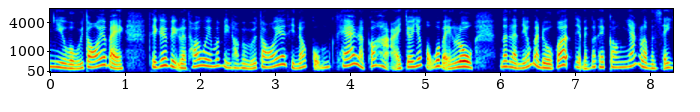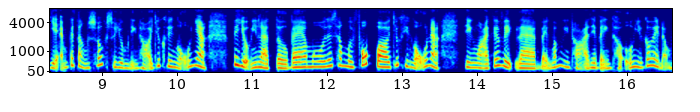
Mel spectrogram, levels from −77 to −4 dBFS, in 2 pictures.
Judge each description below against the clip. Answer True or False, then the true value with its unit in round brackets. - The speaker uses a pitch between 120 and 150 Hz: False (245 Hz)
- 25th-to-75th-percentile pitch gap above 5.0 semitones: True (5.4 semitones)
